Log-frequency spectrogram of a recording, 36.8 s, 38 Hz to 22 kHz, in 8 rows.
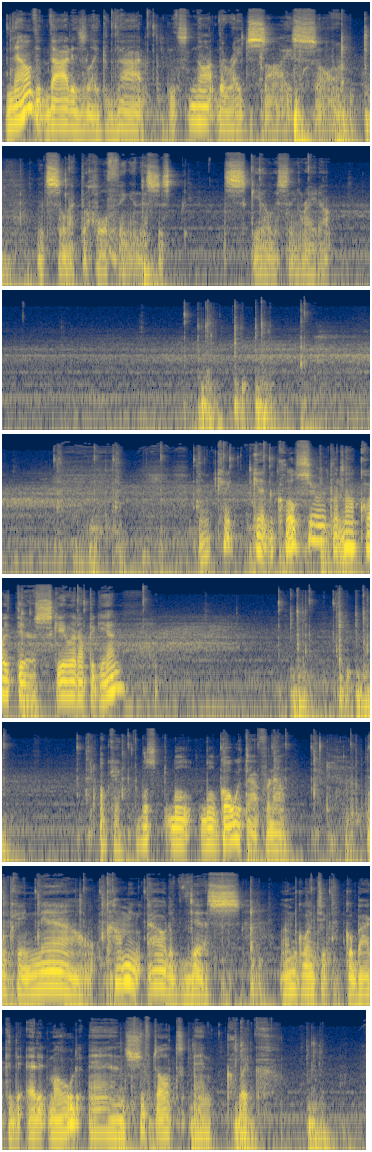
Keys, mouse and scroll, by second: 0.6 middle click, 1.4 click, 1.8 shift+click, 3.7 KP_3, 4.3 Tab, 4.6 a, 4.9-5.4 scroll down 2, 5.4 shift+middle click, 6.4 s, 8.4 click, 11.8 alt+a, 12.1 Tab, 12.5 alt+a, 12.7-13.8 scroll down 2, 13.0 middle click, 15.0 shift+middle click, 15.6 scroll up 1, 15.8 middle click, 16.6 click, 17.1 shift+click, 17.8 Tab, 18.1 a, 18.7 s, 20.2 click, 22.1 alt+a, 22.2 middle click, 22.6 Tab, 22.9 alt+a, 23.0 middle click, 24.3 scroll down 1, 24.6 middle click, 26.2 shift+middle click, 26.5 middle click, 27.1 scroll up 2, 27.4 shift+middle click, 27.7 middle click, 28.3-28.6 scroll up 2, 28.6 shift+middle click, 29.0 middle click, 29.6-30.0 scroll up 2, 30.3 shift+click, 30.7 Tab, 31.5 shift+middle click, 31.9 scroll up 1, 32.7-33.5 scroll up 3, 34.1 alt+shift+click, 36.1 alt+a, 36.4-36.7 scroll up 2.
